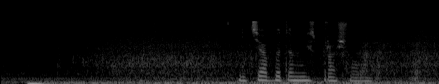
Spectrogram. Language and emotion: Russian, angry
